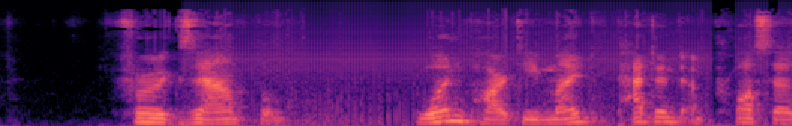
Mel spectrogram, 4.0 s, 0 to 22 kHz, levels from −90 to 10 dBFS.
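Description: From 0.91 s to the end, computer activity noise comes in: computer load shifting the shared ground leaves a buzzy chirp pulsing around 70 times a second, sitting well under the speech.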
